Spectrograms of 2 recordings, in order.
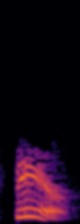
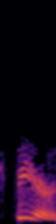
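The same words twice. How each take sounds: First: "Speer" said the German way, like "spare", pitched up; German pronunciation. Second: "Spear" said the English way, rhyming with "peer"; plain anglicised "Spear" like the weapon; English pronunciation. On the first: Explaining a German name to the host, "Speer" said the German way. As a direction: say "Speer" to rhyme with "pare", not "peer". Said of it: "spelled S P E E R in German, is pronounced". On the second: Contrasting the English reading for the host, plain anglicised "Spear". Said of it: "Or Spear". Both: Shown as a demonstration.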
